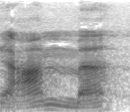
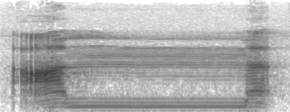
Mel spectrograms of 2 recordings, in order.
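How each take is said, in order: First: The m sound is short, one beat. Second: The m sound is held long, two beats. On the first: This is ordinary reading outside recitation. "which is how you would normally read it" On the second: This is recitation with the required nasal hold. "So I gave it a longer time"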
